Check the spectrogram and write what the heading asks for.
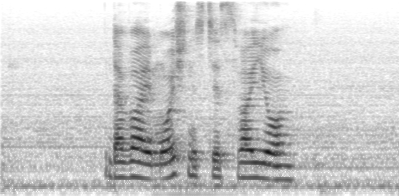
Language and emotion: Russian, neutral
